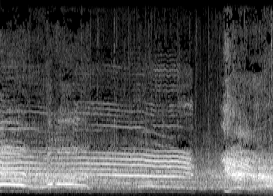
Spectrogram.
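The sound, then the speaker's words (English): A crowd roars and whoops in celebration of a New South Wales rugby league victory, loud sustained cheering with high shouted voices on top, dipping briefly near the end before swelling again. “And what you're listening to here is the sound of a new South Wales victory!”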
